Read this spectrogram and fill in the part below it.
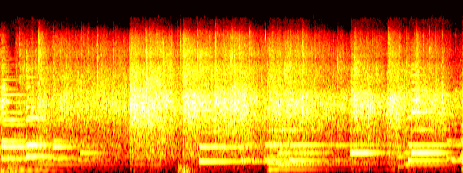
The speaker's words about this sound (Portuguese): Aplauda o Senhor.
